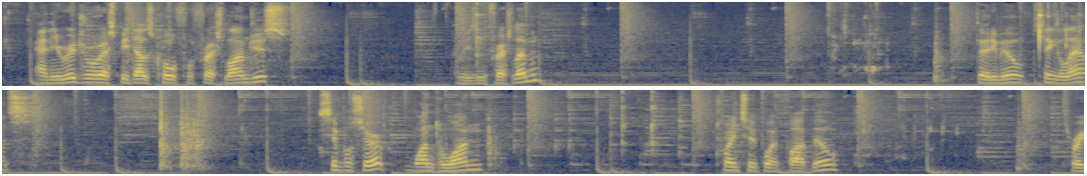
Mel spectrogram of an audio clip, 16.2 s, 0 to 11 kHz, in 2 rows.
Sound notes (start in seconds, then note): 6.2 liquid sloshing; 14.5 liquid sloshing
